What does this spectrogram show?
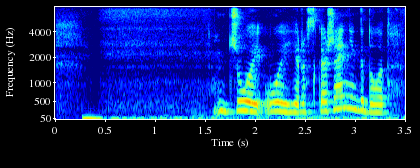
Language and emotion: Russian, neutral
